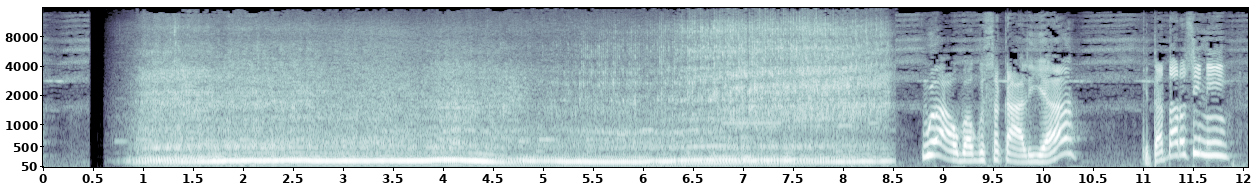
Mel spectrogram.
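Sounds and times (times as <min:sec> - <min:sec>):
car engine running: 0:00.7 - 0:08.6.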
